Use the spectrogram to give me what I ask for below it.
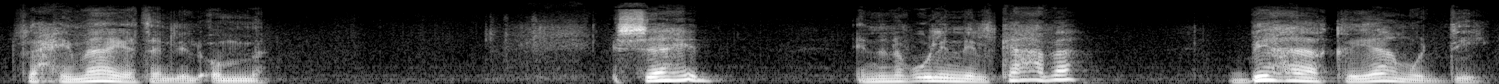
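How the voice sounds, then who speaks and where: A man preaching a sermon in an Egyptian Arabic accent, swinging from hushed, grave lines to rising, emphatic appeals. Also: mid-range voice, sing-song, moderate pace, pauses often, slightly rough.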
